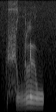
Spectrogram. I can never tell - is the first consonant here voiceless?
yes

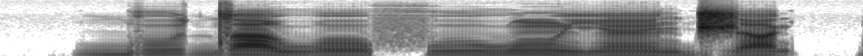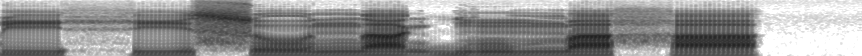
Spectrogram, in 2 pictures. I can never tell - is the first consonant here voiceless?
no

